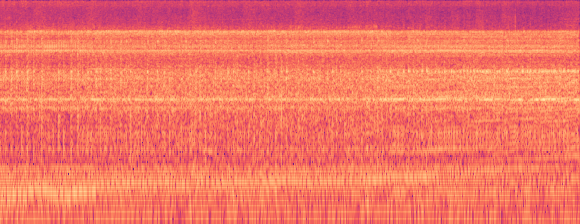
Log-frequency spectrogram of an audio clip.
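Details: Small Chinese two-stroke chainsaw that would not start without priming, fixed by replacing a torn seal/gasket; steady, even buzz with slight pitch rise, no stumbling, now running healthy.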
